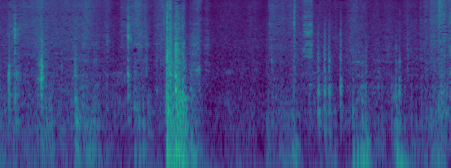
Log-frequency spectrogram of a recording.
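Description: Plastic dash trim clicking and knocking as the loosened centre bezel with the climate control unit is lifted out of the dash and handled, with the loudest knock just under two seconds in and a few lighter taps later.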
